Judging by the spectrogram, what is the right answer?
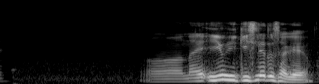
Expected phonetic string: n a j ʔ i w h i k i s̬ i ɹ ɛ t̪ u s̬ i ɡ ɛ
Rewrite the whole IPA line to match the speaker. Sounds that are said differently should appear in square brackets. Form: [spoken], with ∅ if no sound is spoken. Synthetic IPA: n a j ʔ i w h i k i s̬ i [l] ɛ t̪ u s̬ [a] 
